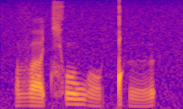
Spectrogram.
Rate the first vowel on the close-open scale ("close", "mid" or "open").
open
